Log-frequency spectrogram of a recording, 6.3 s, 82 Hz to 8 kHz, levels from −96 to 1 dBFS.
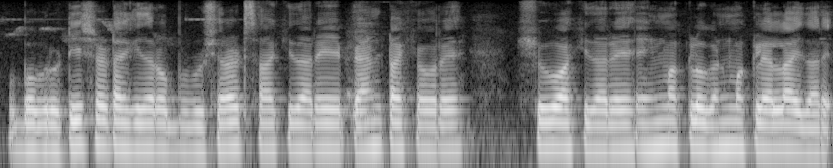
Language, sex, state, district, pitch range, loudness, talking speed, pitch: Kannada, female, Karnataka, Gulbarga, 135-140 Hz, -17 LUFS, 170 wpm, 135 Hz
